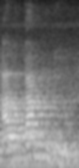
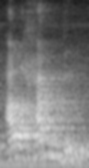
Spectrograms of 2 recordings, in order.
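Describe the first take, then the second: First: The middle consonant is a hard k sound. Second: The middle consonant is a breathy h sound. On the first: The speaker calls it wrong. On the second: The speaker calls it right.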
